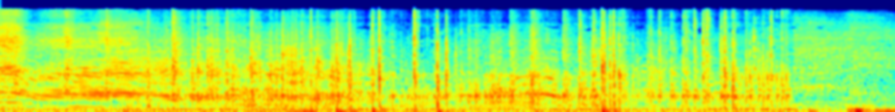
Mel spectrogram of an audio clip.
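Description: A drag-racing vehicle's engine at the launch, its note falling in pitch over the first second or so. It gives way to a rough, noisy stretch with many sharp clicks and knocks, with people's voices mixed in.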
